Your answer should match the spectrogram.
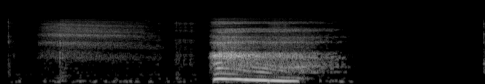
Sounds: Sigh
